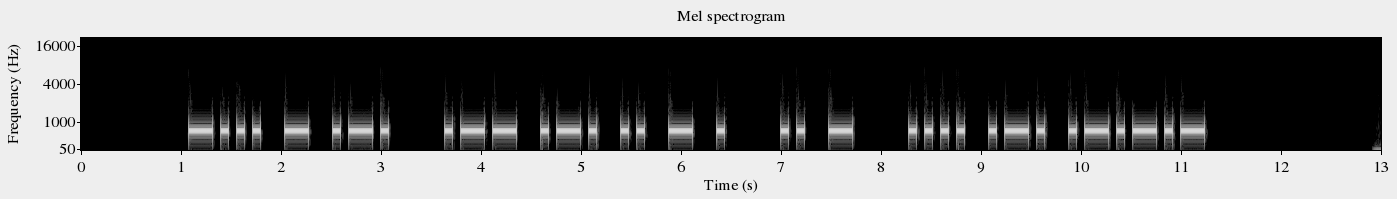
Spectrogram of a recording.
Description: Morse code, heard as a keyed tone, about 15 wpm, 700 Hz. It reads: BTR WRITE IT HR.
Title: Sentences from Top 400 Words and Abbreviations 15wpm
